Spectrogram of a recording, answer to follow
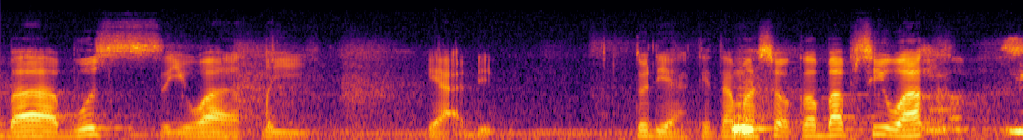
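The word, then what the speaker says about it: بابُ السِّواكِ: Bacanya Babus Siwaqi.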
